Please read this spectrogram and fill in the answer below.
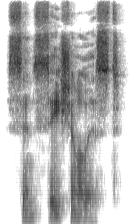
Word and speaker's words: sensationalist: 5 syllables. Sensationalist. Stress is on the second syllable.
